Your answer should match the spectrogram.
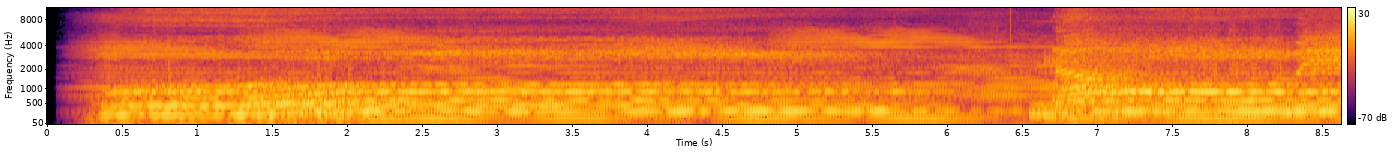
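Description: Indian devotional music: long held notes over a steady drone, sliding upward in pitch early on, with a fresh phrase starting near the end.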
